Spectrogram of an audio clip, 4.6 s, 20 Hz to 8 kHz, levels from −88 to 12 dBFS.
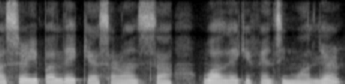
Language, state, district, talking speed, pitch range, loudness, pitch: Ao, Nagaland, Kohima, 145 wpm, 200-230 Hz, -16 LUFS, 215 Hz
